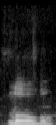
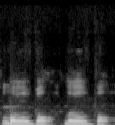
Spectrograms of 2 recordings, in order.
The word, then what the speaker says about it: Louisville: to University of Louisville Louisville two syllables Louisville two syllables um but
